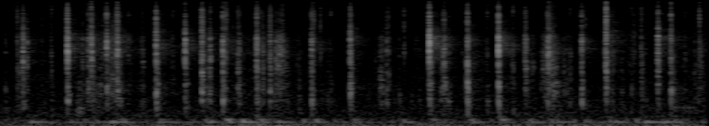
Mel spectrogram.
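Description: Fingertips with long painted nails press rapidly on the keys of a full-size black plastic computer keyboard resting on a white fur rug. The result is fast typing: a quick run of bright, clicky taps that die away almost instantly, over a faint low hum.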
